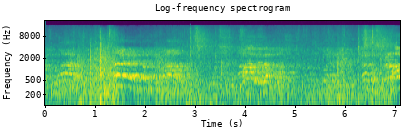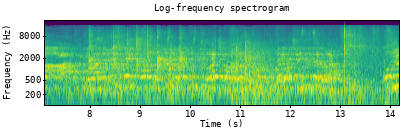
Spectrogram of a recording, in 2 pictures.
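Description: Gloves thud against a body and gloves in quick punches.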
